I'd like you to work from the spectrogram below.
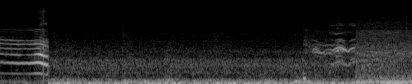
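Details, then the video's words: Kitten meowing, two short, harmonic-rich meows: a falling one at the start and a wavering one about three seconds later, over a steady low rumble and a faint voice. "kitten meowing"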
